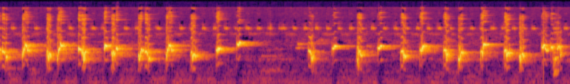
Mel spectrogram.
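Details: Sooty-headed bulbul song played to prompt kept bulbuls to answer and sing: a fast run of bubbly, chattering two-part notes about three per second, with a short pause near the middle. A faint steady high ticking runs beneath.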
